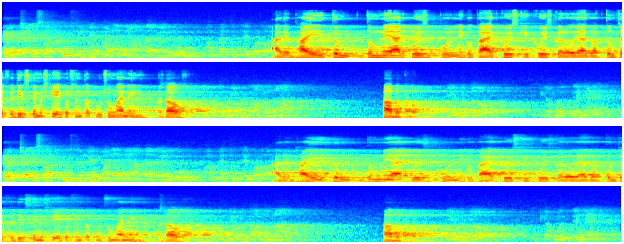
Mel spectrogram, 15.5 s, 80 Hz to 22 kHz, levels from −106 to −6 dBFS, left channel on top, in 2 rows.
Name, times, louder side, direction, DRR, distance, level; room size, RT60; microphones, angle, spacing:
voice 1, 0.0-4.0 9.7-11.4 13.3-13.9 14.3-15.3, right 1 dB, 20° right, -6 dB, 2.0 m, -44 dB
voice 2, 3.4-10.0 12.5-13.0, left 3 dB, 65° left, 7 dB, 0.5 m, -25 dB
16.0 x 6.4 x 4.7 m, 2.9 s
head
